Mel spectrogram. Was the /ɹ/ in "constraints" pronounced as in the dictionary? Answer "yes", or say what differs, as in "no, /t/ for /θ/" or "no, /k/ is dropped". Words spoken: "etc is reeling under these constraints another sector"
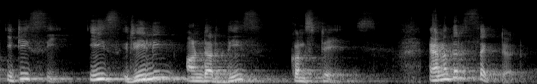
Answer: no, /ɹ/ is dropped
